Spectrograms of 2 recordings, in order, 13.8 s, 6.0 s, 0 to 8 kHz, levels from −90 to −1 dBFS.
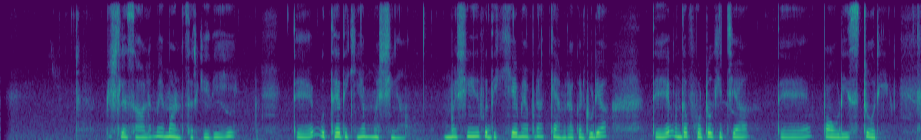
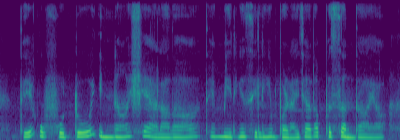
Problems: constant background noise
